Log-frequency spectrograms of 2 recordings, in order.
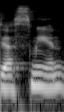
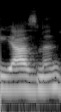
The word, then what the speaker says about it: Yasmin: So like for me, not gonna lie, sometimes in Starbucks, like, so my name is Yasmin, but sometimes I say Yasmin just for the ease of it.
